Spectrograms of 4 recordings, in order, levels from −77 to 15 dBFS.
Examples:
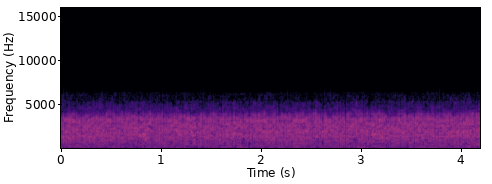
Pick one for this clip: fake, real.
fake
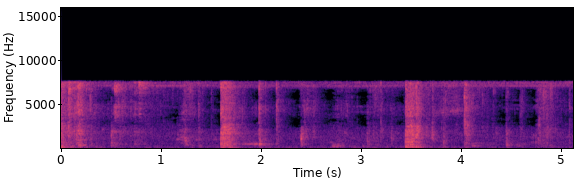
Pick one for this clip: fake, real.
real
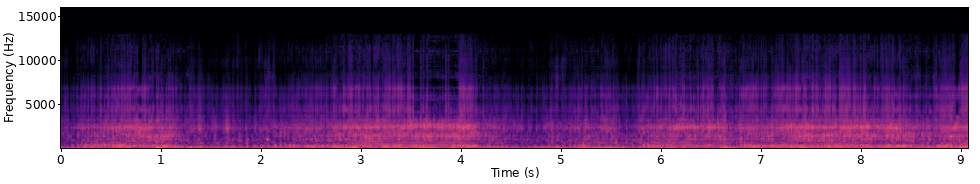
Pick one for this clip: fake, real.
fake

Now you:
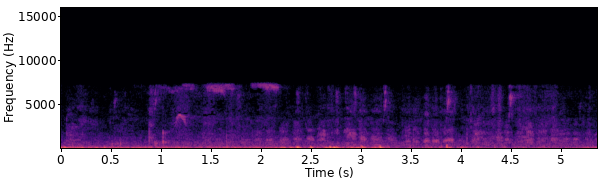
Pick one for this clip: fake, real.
real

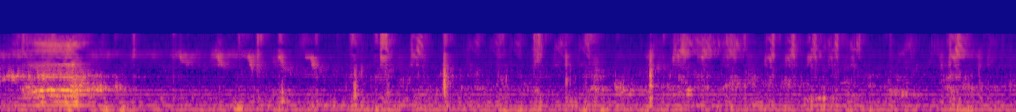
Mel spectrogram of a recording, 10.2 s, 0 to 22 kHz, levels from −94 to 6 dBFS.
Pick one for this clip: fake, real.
fake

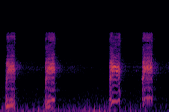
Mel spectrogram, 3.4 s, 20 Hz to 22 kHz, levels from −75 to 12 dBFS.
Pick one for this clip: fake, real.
fake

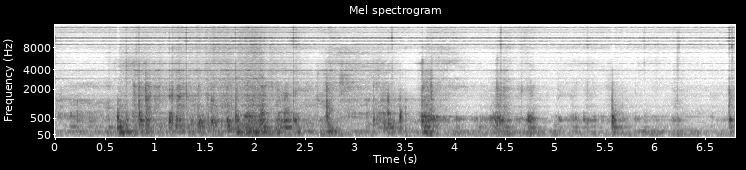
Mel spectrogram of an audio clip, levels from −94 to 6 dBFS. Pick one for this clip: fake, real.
fake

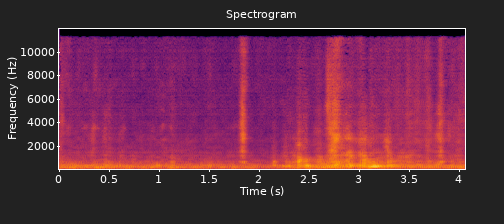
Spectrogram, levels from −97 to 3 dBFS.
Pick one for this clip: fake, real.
fake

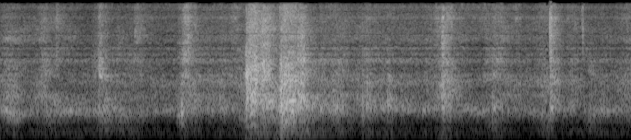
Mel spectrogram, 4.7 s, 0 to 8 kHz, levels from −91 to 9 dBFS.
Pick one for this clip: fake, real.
fake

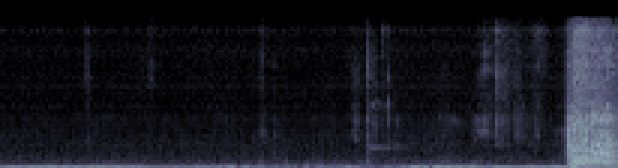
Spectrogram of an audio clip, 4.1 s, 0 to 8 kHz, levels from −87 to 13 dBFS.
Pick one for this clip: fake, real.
fake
